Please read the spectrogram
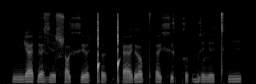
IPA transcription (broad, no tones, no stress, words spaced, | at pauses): ɲæ ɗɛziɬɒxʲɜ ǃøǃʼæɾʲɒ pʰɛxʲə kə ɡ͡bilitʰi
